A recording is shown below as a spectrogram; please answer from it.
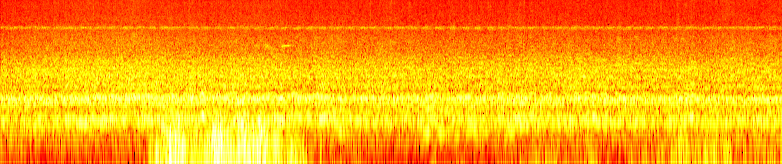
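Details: Bees buzzing in a steady, dense drone with a low hum band throughout; a brief deeper rumble swells for about three seconds near the start, then the even buzzing continues.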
